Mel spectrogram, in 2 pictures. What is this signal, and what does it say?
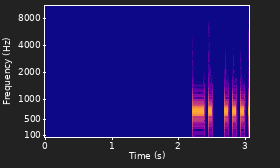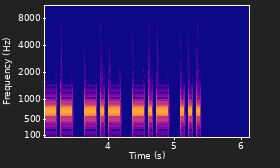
Morse code, heard as a keyed tone, about 21 wpm, 700 Hz. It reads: N3KKS
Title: USA Call Signs - 5 Characters - Repeated 3x - 20wpm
